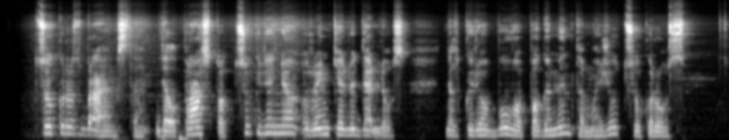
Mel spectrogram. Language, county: Lithuanian, Kaunas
